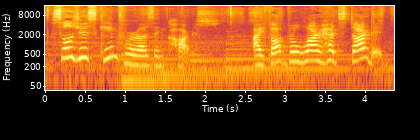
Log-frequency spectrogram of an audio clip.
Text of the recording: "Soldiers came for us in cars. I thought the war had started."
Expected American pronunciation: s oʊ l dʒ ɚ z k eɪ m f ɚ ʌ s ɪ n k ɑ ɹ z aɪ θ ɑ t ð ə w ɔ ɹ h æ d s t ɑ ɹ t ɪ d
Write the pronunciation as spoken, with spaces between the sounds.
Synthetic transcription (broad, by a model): s oʊ l dʒ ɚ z k eɪ m f ɚ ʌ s ɪ n k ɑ ɹ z aɪ θ ɑ t ð ə w ɔ ɹ h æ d s t ɑ ɹ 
